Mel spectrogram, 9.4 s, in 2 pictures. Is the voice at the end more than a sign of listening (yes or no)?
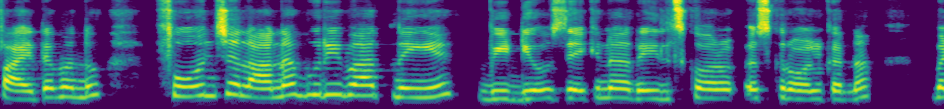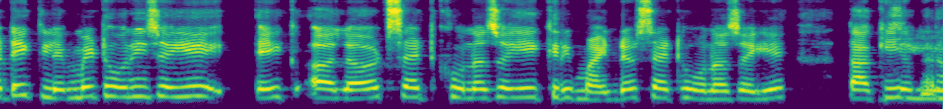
yes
